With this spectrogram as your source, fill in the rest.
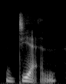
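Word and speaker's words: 点: It's this character right here, dian, which we pronounce as dian.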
